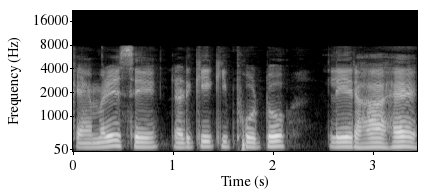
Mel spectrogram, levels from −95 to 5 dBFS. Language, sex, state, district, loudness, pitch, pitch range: Hindi, male, Chhattisgarh, Jashpur, -17 LUFS, 135 Hz, 130-140 Hz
